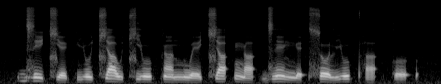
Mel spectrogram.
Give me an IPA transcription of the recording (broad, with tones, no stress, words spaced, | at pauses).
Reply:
d͡zi˥˧t͡ɕe˨˩kju˧t͡ɕa˥˧w t͡ɕju˧kã˧n we˨˩t͡ɕa˦ʔŋa˨ʔ d͡zẽ˥˧ŋe˨ʔso˥˧lju˦ pʰa˨ʔ ko˨ʔ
